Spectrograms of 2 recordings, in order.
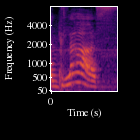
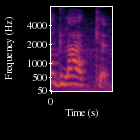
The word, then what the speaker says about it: glace: ما قلناش كينما وما قلناش لا غلاك، إنما لا غلاس و لو سينما.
